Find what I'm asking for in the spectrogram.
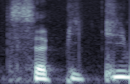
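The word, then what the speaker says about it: Tsapiky: Pour les gens qui voudraient faire des recherches après aussi sur Internet et tout, ça s'écrit. Tsapiki, mais ça se dit Tsapik, donc ça veut dire que t'as des petites notions de malagasy aussi maintenant. – Oui, c'est que en fait ils disent pas trop les, enfin en l'occurrence ils disent plutôt Tsapik, ouais, et de façon générale un Y à la fin du mot il est pas prononcé, ouais.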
